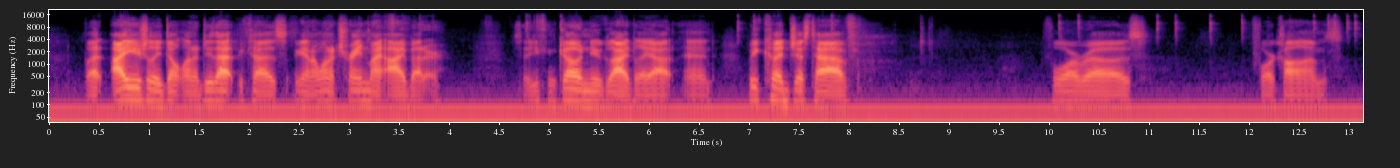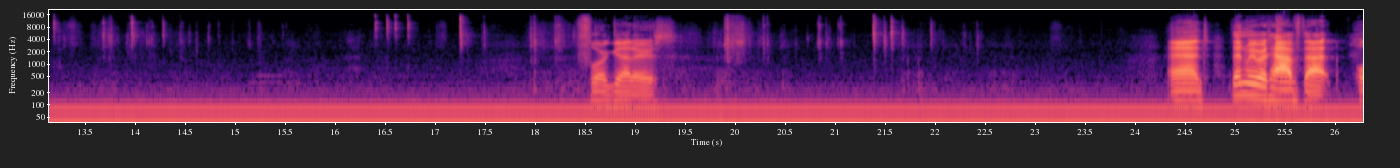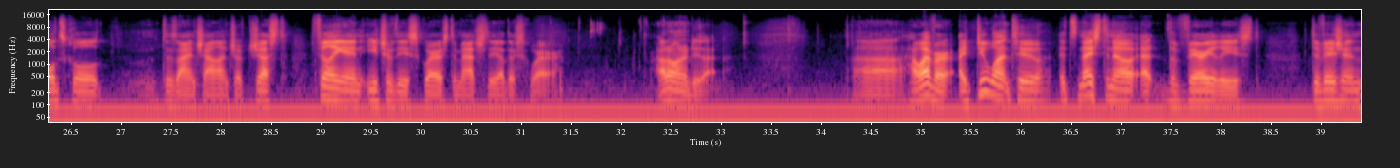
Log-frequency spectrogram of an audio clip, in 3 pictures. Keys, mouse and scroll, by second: 5.0 click, 7.2 click, 7.9 click, 8.8 4, 10.4 click, 11.4 click, 12.0 click, 12.1 4, 12.9 click, 13.1 click, 13.3 click, 14.1 ctrl+a, 14.4 0, 14.7 Tab, 15.0 0, 16.6 click, 16.8 click, 17.4 1, 18.7-19.4 typing, 20.8 Right, 21.0 Right, 21.5-22.9 typing, 32.6 Escape, 37.8 click.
